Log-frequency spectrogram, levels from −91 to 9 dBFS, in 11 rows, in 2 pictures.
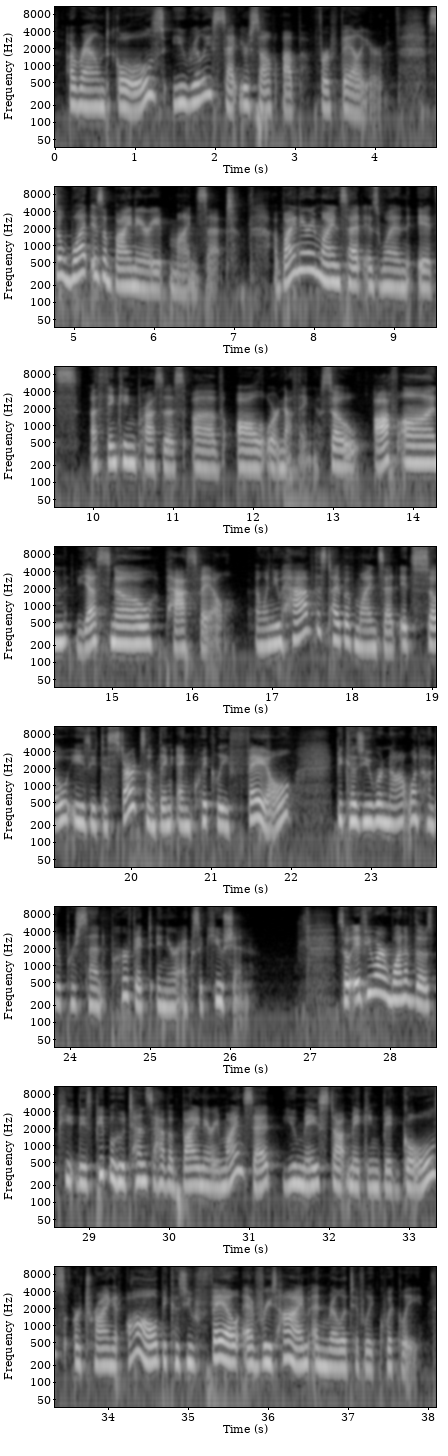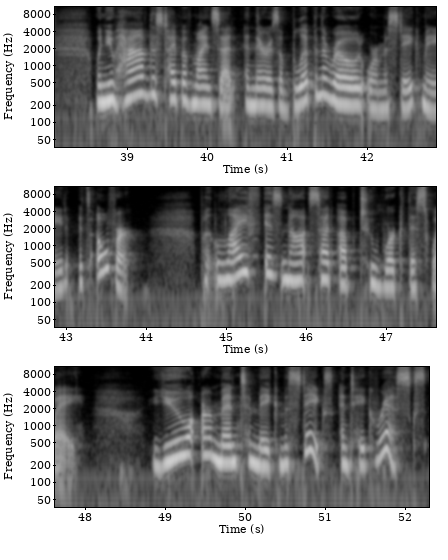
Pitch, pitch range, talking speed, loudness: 215 Hz, 195-245 Hz, 155 wpm, -21 LUFS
